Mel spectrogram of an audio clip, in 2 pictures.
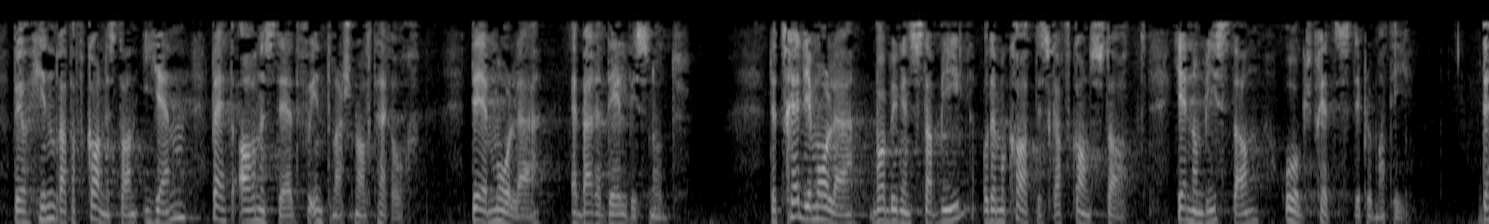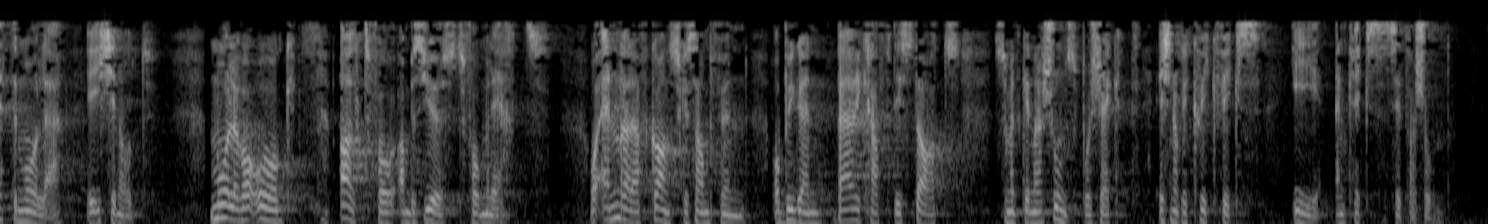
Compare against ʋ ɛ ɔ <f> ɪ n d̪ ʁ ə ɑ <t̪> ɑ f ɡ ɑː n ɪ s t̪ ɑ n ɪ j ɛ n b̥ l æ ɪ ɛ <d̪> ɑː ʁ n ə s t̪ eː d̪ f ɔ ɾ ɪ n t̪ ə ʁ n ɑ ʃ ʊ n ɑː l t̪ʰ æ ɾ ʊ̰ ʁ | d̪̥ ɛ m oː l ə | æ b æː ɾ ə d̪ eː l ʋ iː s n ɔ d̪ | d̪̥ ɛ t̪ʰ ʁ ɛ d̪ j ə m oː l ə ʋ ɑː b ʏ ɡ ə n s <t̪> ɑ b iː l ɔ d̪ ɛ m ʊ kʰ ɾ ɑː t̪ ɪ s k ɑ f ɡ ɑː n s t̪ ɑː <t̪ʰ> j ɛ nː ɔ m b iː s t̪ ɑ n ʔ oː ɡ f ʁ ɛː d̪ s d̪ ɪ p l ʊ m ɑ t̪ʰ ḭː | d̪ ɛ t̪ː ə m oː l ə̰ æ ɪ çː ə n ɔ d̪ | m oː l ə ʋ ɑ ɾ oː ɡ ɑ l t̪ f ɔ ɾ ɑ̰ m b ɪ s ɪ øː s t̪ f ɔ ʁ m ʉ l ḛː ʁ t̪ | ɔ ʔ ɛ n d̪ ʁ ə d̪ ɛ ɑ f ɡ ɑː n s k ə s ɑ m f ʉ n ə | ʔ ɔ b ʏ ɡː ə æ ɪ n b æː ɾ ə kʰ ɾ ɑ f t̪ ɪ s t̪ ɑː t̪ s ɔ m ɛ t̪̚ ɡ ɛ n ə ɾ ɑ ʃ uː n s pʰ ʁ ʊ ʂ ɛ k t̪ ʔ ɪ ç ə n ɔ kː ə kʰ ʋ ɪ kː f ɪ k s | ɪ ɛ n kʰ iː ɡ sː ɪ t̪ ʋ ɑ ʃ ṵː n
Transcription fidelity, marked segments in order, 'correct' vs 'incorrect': incorrect: h, correct, incorrect: t̪, correct, incorrect: t̪

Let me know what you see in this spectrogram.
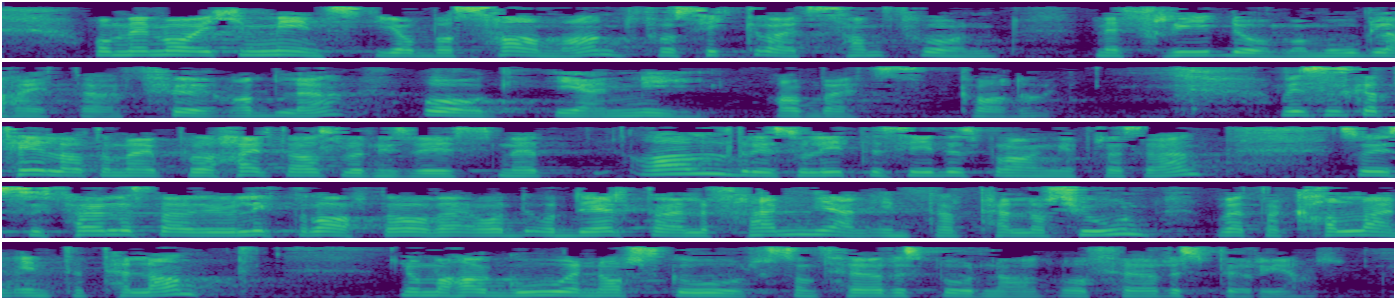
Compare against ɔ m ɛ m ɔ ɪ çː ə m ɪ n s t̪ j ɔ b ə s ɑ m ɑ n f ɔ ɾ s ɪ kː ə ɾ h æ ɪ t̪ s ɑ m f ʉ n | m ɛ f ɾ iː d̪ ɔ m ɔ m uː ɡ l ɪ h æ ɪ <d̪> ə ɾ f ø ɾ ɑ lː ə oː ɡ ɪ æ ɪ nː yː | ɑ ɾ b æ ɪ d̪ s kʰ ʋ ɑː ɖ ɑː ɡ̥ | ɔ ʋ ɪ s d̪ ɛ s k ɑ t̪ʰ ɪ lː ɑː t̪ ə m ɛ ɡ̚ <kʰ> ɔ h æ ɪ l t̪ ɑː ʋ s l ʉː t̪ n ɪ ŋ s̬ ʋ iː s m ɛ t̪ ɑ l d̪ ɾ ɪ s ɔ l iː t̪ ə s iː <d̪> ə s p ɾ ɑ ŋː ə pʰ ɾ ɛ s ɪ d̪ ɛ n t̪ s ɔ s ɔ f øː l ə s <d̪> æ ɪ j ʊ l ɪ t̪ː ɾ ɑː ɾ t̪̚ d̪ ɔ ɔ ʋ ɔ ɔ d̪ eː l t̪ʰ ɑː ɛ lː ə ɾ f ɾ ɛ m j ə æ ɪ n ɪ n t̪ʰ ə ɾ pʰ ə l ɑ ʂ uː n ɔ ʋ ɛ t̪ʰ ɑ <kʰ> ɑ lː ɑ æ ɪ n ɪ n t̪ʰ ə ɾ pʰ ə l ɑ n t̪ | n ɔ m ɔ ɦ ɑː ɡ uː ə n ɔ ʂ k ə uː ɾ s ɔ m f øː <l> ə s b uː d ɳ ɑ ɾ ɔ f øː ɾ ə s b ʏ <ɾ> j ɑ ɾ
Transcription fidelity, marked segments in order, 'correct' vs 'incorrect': incorrect: t̪, incorrect: pʰ, correct, correct, correct, incorrect: ɾ, correct

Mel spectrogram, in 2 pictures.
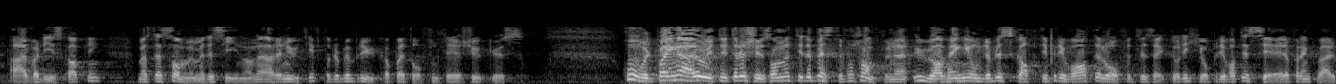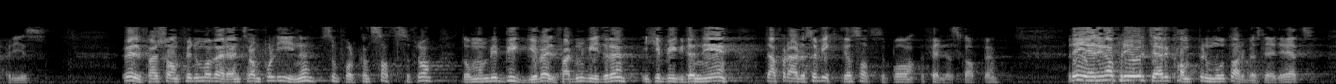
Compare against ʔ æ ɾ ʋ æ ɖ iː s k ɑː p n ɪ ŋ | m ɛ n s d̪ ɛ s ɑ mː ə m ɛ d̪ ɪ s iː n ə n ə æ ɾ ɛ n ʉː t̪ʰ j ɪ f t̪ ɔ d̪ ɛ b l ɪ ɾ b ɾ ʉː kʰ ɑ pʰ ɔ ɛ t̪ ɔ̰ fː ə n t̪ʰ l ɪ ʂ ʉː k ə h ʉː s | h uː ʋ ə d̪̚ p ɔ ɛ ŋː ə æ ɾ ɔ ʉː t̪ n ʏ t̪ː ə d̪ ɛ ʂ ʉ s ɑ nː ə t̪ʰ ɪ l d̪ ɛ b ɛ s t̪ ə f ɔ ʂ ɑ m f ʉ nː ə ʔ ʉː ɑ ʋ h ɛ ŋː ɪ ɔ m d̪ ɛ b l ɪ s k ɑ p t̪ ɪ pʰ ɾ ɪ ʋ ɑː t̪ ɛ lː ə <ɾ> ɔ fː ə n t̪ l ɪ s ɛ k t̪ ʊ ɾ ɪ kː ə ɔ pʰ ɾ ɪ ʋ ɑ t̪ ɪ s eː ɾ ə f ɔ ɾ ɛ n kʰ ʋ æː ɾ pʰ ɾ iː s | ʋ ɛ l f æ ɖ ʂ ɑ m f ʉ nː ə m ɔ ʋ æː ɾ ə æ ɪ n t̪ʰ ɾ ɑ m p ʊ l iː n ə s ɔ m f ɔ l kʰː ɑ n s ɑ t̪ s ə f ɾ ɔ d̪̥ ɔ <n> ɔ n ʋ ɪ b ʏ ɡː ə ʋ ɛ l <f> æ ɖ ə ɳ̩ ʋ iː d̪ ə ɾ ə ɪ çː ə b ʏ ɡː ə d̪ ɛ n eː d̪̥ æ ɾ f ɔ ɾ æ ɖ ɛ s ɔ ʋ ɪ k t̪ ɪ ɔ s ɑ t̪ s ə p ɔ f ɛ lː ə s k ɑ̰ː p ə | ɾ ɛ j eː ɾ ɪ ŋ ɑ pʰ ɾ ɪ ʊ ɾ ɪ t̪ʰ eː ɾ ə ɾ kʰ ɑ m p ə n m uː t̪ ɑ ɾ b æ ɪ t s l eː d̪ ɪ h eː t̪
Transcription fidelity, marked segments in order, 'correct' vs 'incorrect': correct, incorrect: m, correct

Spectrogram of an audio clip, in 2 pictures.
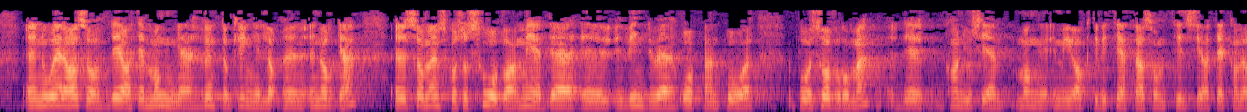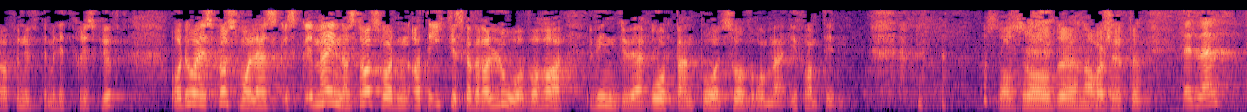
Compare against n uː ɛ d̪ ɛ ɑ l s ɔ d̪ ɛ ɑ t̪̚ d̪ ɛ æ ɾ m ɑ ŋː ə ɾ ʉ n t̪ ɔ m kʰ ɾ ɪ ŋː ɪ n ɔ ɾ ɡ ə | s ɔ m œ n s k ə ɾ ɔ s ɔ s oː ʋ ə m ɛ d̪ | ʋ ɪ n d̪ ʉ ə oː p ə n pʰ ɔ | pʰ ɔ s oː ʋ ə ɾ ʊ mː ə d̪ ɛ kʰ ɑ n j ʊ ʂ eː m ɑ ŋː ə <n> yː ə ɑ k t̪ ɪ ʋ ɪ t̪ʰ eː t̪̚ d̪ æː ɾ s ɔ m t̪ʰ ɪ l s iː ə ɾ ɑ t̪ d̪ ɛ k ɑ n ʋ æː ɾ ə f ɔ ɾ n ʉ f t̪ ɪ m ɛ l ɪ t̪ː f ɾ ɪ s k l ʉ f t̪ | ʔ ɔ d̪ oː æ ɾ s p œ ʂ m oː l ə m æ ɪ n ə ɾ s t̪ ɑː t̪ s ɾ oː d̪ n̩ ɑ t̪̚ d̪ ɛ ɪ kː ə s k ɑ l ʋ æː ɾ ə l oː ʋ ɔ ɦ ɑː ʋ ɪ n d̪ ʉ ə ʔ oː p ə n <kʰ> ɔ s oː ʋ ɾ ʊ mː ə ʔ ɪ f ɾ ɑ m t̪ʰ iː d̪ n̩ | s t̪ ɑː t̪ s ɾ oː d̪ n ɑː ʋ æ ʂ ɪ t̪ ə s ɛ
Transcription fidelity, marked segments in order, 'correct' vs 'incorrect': incorrect: m, incorrect: pʰ

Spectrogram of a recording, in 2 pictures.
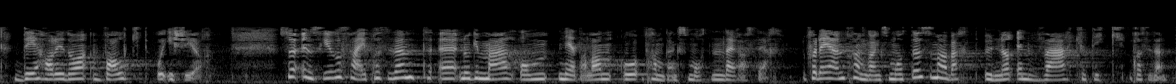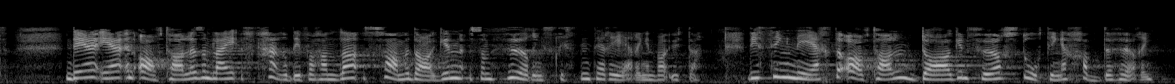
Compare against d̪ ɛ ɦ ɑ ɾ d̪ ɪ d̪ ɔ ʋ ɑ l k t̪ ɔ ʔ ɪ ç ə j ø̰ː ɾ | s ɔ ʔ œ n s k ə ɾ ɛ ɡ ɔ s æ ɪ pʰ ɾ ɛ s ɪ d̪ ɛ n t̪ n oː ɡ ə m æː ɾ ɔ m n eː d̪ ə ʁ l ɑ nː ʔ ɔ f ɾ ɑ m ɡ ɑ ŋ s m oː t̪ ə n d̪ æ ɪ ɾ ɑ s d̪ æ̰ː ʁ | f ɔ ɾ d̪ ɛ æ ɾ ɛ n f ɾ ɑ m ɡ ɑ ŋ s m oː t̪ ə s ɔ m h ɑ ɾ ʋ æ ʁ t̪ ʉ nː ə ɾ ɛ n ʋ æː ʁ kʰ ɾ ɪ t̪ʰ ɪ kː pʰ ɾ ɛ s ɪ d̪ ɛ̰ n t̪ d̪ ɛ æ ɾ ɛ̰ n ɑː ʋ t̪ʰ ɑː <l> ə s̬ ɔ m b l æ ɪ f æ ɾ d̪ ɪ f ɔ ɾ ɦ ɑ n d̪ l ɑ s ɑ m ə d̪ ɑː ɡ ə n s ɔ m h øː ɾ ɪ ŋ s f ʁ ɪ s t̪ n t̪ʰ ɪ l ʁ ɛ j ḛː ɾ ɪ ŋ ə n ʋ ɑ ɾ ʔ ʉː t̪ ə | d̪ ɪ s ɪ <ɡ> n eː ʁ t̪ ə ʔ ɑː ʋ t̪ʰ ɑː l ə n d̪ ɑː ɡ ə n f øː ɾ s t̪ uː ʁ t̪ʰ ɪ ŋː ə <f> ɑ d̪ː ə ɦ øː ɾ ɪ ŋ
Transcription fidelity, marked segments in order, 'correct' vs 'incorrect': correct, incorrect: ŋ, incorrect: h

